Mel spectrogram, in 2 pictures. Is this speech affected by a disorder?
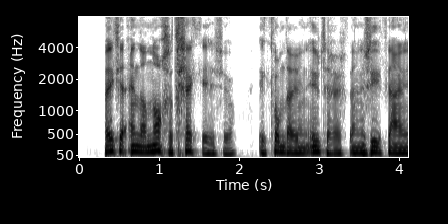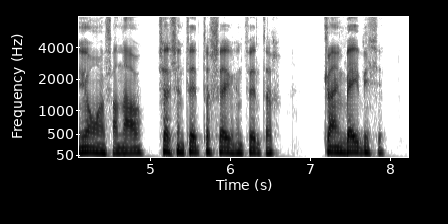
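Yes: ALS; ALS diagnosed 2021 in Zwolle hospital, began with muscle twitching during corona, 20 kg muscle lost in 1.5 years; talks less after recent days of exertion, speaking costs energy, still easy to understand.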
